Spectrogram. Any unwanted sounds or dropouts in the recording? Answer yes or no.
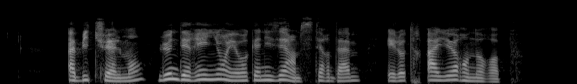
no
